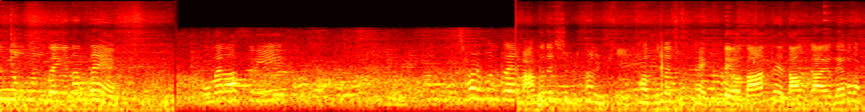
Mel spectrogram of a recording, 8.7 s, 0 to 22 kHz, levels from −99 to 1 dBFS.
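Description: At 1.73 s the sound goes duller after a 20 ms gap, likely an input switched to a poorer device, and it clears again at 5.16 s. Between those times a spectrogram shows nothing above 8.8 kHz, plus a new noise floor about 35 dB down, with no waveform level jump.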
